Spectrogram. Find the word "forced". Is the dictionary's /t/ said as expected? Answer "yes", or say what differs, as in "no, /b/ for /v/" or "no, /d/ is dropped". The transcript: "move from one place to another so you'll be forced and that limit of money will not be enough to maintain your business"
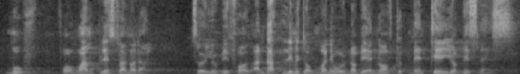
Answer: no, /t/ is dropped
